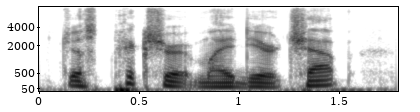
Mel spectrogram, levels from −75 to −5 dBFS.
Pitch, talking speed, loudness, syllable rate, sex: 105 Hz, 200 wpm, -16 LUFS, 5.8 syllables/s, male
